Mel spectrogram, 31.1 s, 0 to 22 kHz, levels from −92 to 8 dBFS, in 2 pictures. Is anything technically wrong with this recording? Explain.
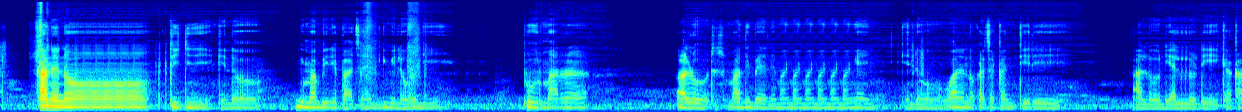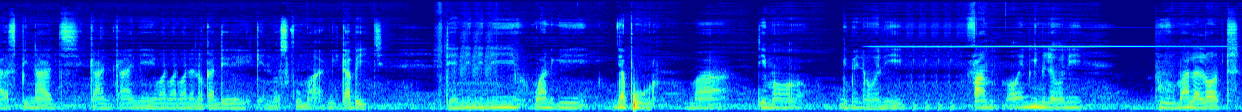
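Yes, there are repeated frames: short chunks of the speech replay back to back at 1.11–1.74 s, 5.82–6.13 s (between "gima ilongoni" and "pur mar"), 7.93–8.04 s (just before "alot madhi mbele"), 9.84–10.62 s, 14.75–14.85 s, 17.60–17.86 s, 21.38–21.70 s (right before "ni wan gi japur") and 26.92–27.55 s. Each time, a block of compressed frames, 52 to 157 ms long, got decoded again two to five extra times. You hear it as a stutter, and the repeats stretch the clip by up to about 0.8 s per spot.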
